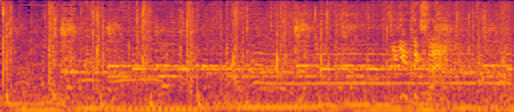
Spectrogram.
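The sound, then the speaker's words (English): At a live event performance, a crowd asked by the performer to clap along on beat claps unevenly off the beat, the sharp hand claps landing out of step over steady music with sustained tones, with voices mixed into the noisy background throughout. “Yeah, you had people clapping on the ones, the fours, the sevens.”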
